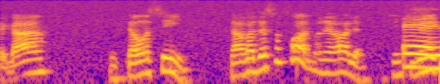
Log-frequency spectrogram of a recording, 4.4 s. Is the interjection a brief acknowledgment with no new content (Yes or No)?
Yes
